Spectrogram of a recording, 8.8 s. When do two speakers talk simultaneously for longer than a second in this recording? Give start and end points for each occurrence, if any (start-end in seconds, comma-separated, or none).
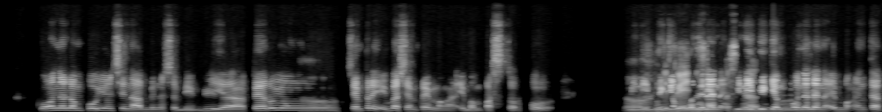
6.3-8.1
